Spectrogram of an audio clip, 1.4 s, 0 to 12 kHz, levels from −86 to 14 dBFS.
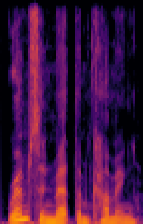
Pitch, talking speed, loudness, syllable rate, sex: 215 Hz, 165 wpm, -15 LUFS, 4.7 syllables/s, female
